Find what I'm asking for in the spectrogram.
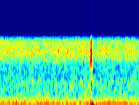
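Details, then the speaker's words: GE refrigerator evaporator fan running on high after ice buildup was melted off with a blow dryer/heat gun: steady low hum and soft airflow, quiet with no buzzing or scraping from ice hitting the fan. "and it's quiet the way it's supposed to be"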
